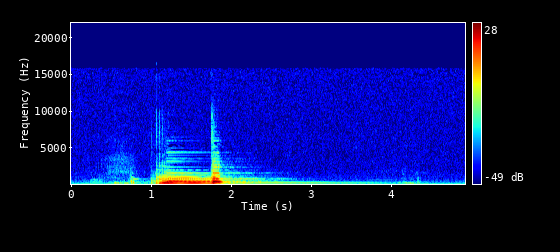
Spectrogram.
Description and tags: Simple kind of guitar chord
